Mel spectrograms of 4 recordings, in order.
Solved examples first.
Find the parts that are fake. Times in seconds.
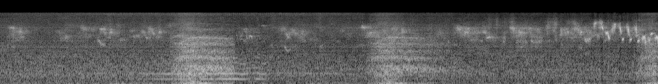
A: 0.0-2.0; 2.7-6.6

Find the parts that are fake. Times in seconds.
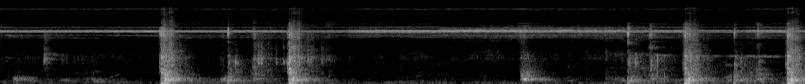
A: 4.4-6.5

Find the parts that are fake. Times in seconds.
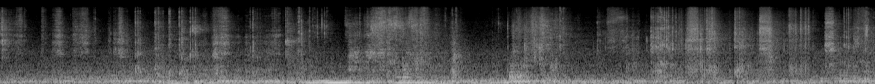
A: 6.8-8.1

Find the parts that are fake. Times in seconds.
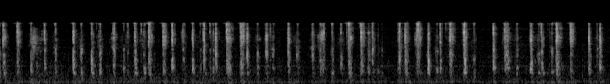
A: 2.3-6.1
